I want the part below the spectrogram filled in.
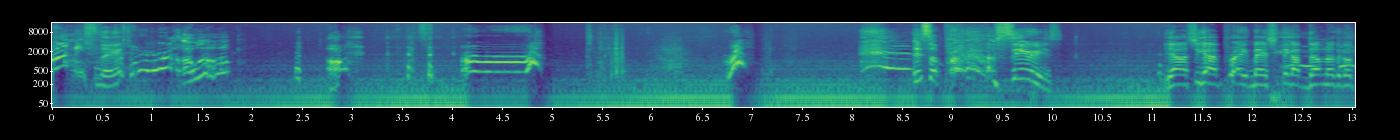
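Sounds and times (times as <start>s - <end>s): car engine rumble inside cabin: 0.0s - 13.0s
person whimpering: 8.1s - 8.7s, 12.2s - 13.0s.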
